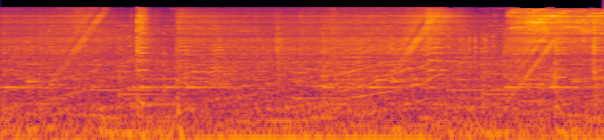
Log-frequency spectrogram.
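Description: Video slot machine's electronic game music and sound effects while the free-spin reels run, with several rising sweep sounds. Near the end a bright, shimmering flourish marks the triggering of the Block Bonanza bonus win. A steady low casino hum runs underneath.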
